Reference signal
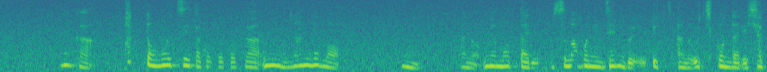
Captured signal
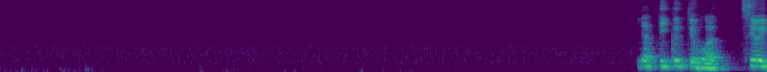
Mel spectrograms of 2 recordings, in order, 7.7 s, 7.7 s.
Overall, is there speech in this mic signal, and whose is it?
user only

